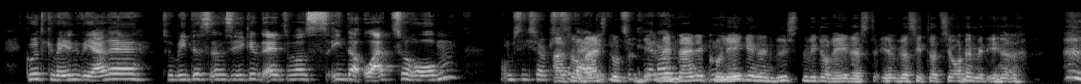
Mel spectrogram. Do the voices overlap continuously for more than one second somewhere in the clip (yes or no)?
yes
